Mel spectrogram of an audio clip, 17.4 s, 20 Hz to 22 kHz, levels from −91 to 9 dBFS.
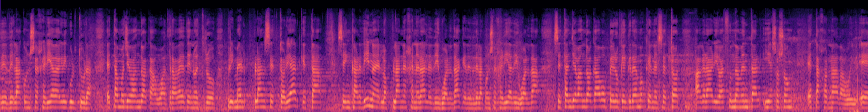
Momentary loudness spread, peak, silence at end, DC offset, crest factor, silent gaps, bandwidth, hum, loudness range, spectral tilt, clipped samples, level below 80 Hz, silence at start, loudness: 4 LU; 0 dBFS; 0 s; under 0.1%; 18 dB; none; 15.5 kHz; none; 1 LU; -3.5 dB/octave; under 0.1%; -42 dBFS; 0 s; -19 LUFS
